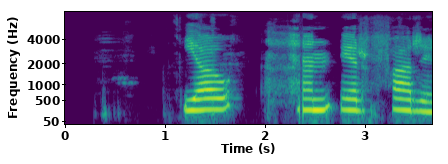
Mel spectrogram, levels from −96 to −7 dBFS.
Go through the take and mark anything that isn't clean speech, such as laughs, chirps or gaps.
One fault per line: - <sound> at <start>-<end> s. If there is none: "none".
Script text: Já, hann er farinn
- dropout at 2.3-2.4 s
